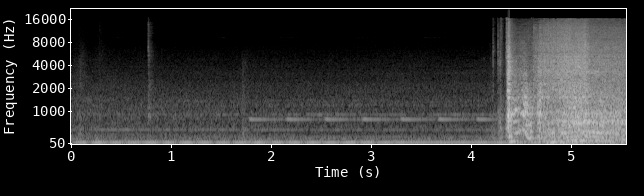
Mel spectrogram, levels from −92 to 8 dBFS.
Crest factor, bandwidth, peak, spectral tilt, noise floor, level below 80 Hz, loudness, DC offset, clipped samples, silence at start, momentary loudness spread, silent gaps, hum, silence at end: 22 dB; 16.5 kHz; 0 dBFS; -2.5 dB/octave; -39 dBFS; -42 dBFS; -15 LUFS; under 0.1%; under 0.1%; 0.05 s; 27 LU; none; none; 0 s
